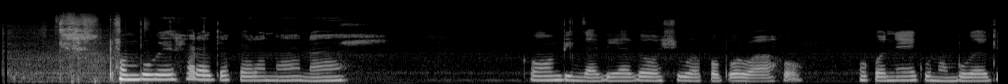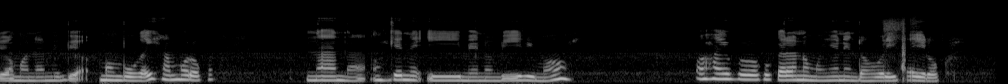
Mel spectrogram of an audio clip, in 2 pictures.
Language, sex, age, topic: Oshiwambo, female, 25-35, agriculture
